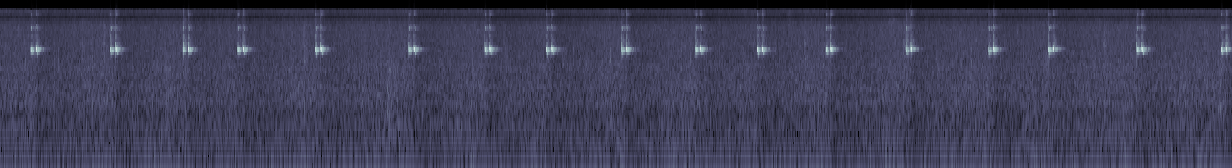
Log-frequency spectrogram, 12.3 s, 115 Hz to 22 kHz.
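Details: Out-of-sight crickets chirp continuously; males produce it with rapid wing motion. Regular, sharp, high chirps repeat roughly every 0.7 seconds against a gentle low background hum.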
